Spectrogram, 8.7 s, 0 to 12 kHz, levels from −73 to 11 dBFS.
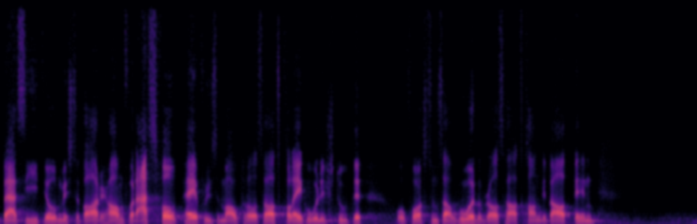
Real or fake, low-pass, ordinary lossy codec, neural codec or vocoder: fake; none; none; codec, 24 kHz, 0.9 kbps, WavTokenizer, large speech release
